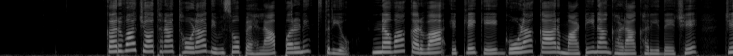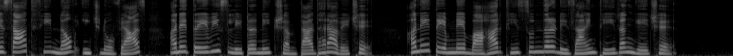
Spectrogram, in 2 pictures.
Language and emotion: Gujarati, neutral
